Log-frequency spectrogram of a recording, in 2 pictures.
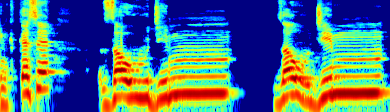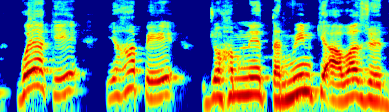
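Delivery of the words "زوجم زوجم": very slow زوجم with a long hummed final m; tanween read as meem. Shown as a demonstration. Teacher showing how tanween changes, زوجم with held meem. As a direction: stretch the closing m of زوجم through the nose. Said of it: "میم سے بدل کر پڑھیں".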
